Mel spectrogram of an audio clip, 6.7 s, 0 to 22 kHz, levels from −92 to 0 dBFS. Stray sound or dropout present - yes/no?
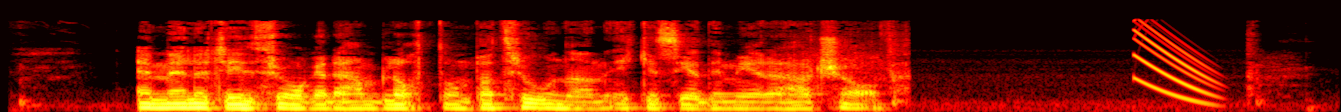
yes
